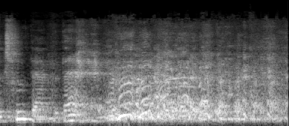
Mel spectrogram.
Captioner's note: laughter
